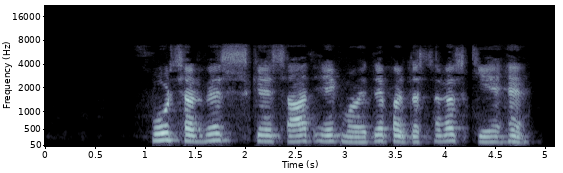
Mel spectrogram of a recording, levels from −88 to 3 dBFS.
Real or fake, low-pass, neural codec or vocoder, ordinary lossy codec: real; 7.2 kHz; none; AAC, 48 kbps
